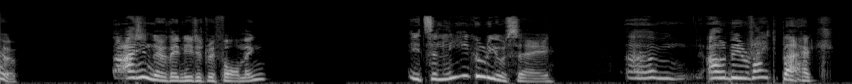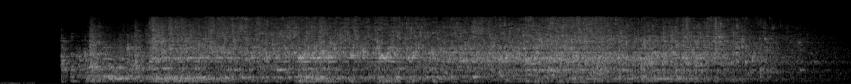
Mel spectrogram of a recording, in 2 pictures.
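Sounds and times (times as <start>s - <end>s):
speech: 0.0s - 0.2s, 1.1s - 2.8s, 4.1s - 5.6s, 6.2s - 8.4s, 9.1s - 9.8s
toilet flushing: 9.2s - 17.0s.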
